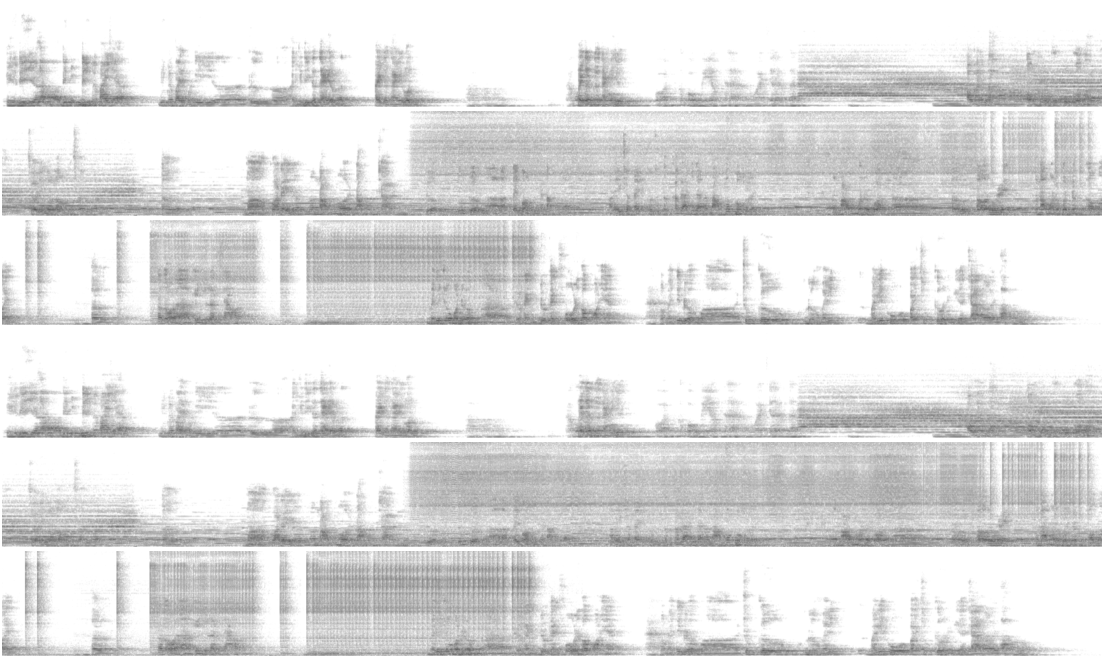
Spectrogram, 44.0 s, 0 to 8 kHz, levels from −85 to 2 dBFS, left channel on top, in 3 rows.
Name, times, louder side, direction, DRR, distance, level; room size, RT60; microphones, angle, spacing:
voice 1, 0.1-1.7 2.1-4.6 5.0-5.5 7.7-8.3 12.4-14.8 15.0-16.0 16.8-17.1 17.9-22.3 22.7-24.8 25.7-27.0 27.3-28.1 28.4-29.5 30.5-30.8 31.4-32.6 33.3-34.0 35.0-37.5 38.1-40.5 40.7-43.0, left 1 dB, 35° left, 3 dB, 0.4 m, -37 dB
voice 2, 6.2-6.7 7.5-10.6 15.3-15.5 19.1-19.3 22.9-23.1 25.5-26.3 28.6-29.0 30.3-30.5 35.3-35.6 37.9-38.3 42.7-43.0, left 1 dB, 90° right, -5 dB, 1.2 m, -45 dB
sound 1, 10.6-16.4, right 1 dB, 20° right, 1.1 m, -41 dB
sound 2, 13.5-29.4, equal, 5° right, 0.7 m, -44 dB
Cupboard open or close, 20.0-37.1, right 3 dB, 60° right, 0.5 m, -42 dB
2.7 x 2.1 x 2.3 m, 1.1 s
head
